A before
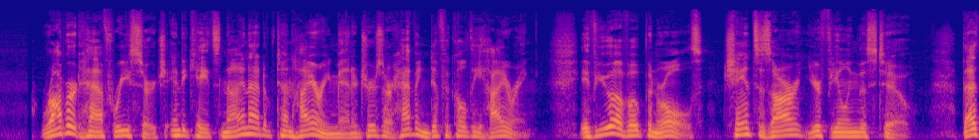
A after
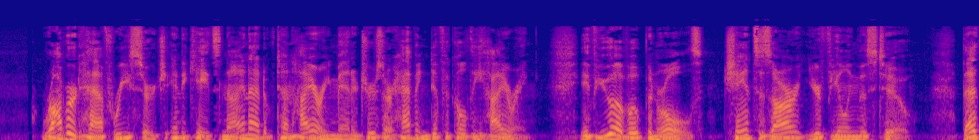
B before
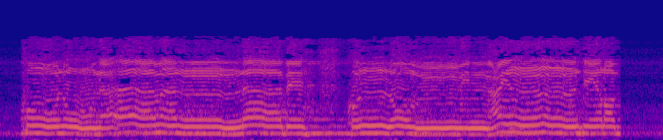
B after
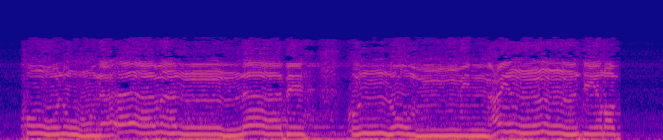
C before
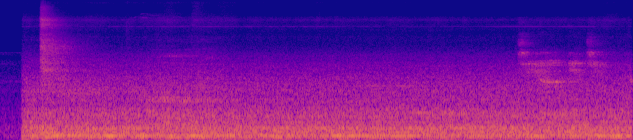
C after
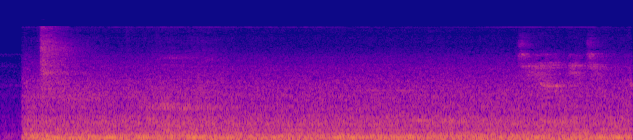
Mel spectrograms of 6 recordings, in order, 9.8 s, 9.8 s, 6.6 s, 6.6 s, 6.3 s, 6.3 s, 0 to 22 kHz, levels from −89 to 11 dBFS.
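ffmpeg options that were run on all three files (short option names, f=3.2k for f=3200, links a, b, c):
-af "afreqshift=-220" -ar 22050 -c:a libmp3lame -b:a 48k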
